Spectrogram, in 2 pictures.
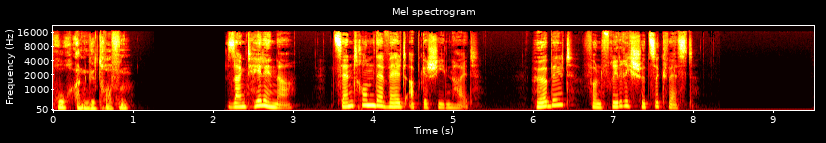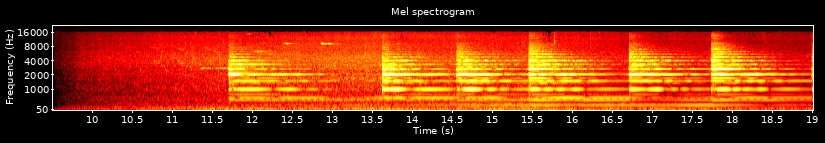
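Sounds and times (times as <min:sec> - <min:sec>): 
speech: 0:00.0 - 0:01.0, 0:02.2 - 0:05.4, 0:06.0 - 0:08.1
low hum: 0:09.5 - 0:16.6
bell ringing at an Anglican parish church built in 1774 on St Helena: 0:11.2 - 0:19.0.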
